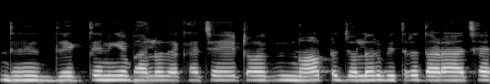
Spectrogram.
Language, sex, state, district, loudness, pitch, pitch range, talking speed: Bengali, female, West Bengal, Jalpaiguri, -14 LUFS, 195 Hz, 195-200 Hz, 135 wpm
